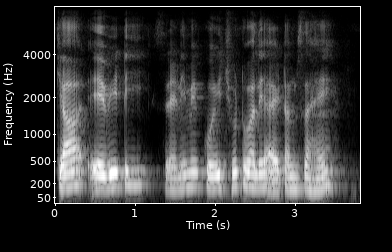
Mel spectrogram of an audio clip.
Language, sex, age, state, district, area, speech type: Hindi, male, 30-45, Madhya Pradesh, Ujjain, urban, read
